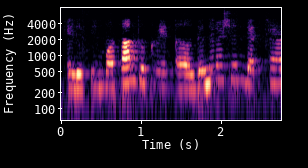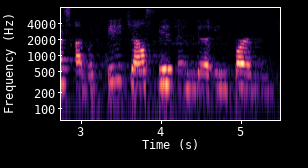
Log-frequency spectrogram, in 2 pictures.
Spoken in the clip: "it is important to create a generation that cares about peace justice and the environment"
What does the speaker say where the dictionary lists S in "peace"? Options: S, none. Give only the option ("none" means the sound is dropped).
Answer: none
